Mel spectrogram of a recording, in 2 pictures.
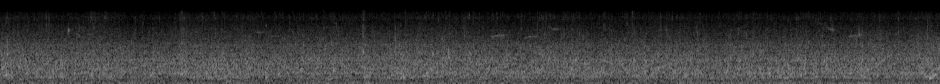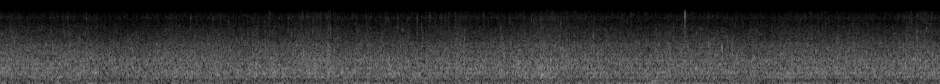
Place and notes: river Memele near Bauskas castle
